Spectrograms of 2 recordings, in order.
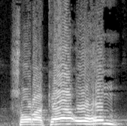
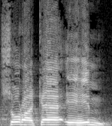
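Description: First: "شركائهم" drawn out as shurakaa'uhum; damma form. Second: "شركائهم" said slowly as shurakaa'ihim; slow "شركائهم" ending on -i-him; ya form. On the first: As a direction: slowly sound "شركائهم" with u after the hamza. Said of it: "رسمت شركائهم". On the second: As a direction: sound "شركائهم" with i after the hamza. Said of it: "بالياء". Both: Shown as a demonstration.

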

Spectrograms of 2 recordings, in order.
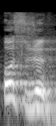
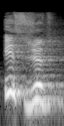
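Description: First: "أسجد" as usjud, with u before the s; initial damma. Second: "اسجد" as isjud, with i before the s; initial kasra. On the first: Teacher giving the other start, "أسجد" begun with u. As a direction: open "أسجد" on a rounded u. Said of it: "بالضم". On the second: Teacher trying one possible start, "اسجد" begun with i. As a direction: open "اسجد" on i, as in iqra. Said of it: "بمعنى إي، كاقرأ". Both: Shown as a demonstration.

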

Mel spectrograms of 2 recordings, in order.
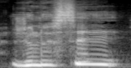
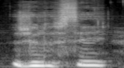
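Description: First: Even higher and louder, tears breaking through; the second je le sais climbs into a sobbing wail, sais hit hard; desperate daughter crying out even louder; tearful cry. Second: High, loud crying protest; weeping daughter, high and loud; tearful insistence. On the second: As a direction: she bursts into tears as she insists. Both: A narrator's reading. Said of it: "en versant d'abondantes larmes".

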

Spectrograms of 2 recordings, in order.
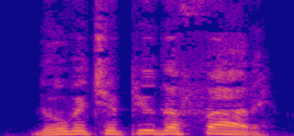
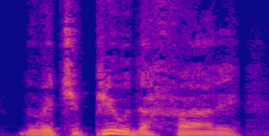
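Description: First: Slow, higher echoed question with a smile; ripetizione sorridente. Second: Said in the usual way. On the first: A narrator's reading. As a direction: repeat it back slowly, amused and smiling. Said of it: "ripeté Denisov sorridendo". (domanda ripetuta lentamente, sorridendo)

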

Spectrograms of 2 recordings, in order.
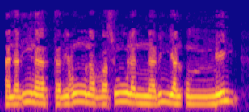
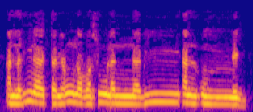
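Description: First: Said in the usual way. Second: النبي with long "ii" then hamza; hamza in place of ya. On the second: Shown as a demonstration. Teacher shows Qalun's reading, النبي said "an-nabii'a". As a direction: say النبي as "an-nabii'a" with a glottal stop. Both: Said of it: "قرأ قالون بهمز الياء هكذا".

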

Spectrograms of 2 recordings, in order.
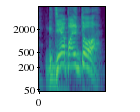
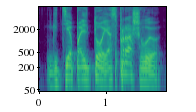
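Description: First: High, urgent call from another room; shouted question. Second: Said in the usual way. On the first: A narrator's reading. Vilar calling from the wardrobe, shouted demand. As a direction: call it out at a raised pitch. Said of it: "прокричал оттуда".

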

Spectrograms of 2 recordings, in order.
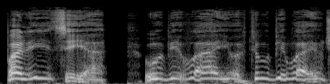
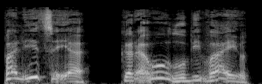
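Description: First: Very high, drawn-out bleat for help; goat-like bleating. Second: Very high panicked cry for help; hoarse wail. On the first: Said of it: "заблеял козлом". (истошно блеять козлом) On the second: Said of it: "и хрипло простонал". (истошный стон о помощи) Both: A narrator's reading.

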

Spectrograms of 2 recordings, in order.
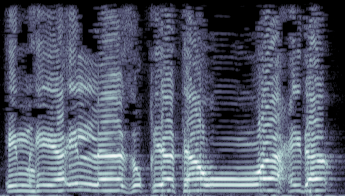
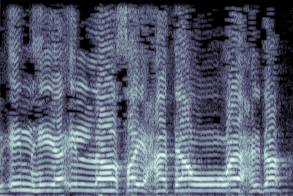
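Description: First: Slow recitation saying زقية with a z; reading with zuqya. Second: Slow recitation saying صيحة with a clear s and ḥ; reading with sayha. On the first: Teacher reciting a variant reading to students, slow and measured. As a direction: recite إن هي إلا زقية واحدة slowly, زقية with z and q. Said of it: "واحد قاعد بيقول لي". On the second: Teacher reciting the other reading to students, slow and measured. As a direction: recite إن هي إلا صيحة واحدة slowly, صيحة with s and a throaty ḥ. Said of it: "رحت مثلًا على بلد ثانية وبقول". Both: Shown as a demonstration.

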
